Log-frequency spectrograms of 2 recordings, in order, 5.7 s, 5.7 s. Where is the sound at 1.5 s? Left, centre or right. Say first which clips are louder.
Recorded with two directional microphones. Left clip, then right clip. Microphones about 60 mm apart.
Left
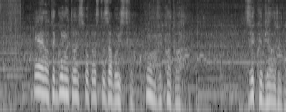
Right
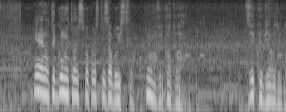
Right 1 dB; right.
